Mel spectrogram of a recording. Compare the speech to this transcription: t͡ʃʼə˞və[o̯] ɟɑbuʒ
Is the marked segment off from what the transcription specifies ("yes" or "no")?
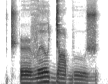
no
